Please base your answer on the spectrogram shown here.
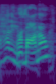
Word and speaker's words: Romano: what um I don't know what we're saying Romano Romano thank sor thank you bro this was like a fun game of charade no one was moving but someone was talking Romano yes yes yes sorry practic sorry I wasn't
